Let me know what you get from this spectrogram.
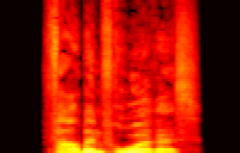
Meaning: strong/mixed nominative/accusative neuter singular comparative degree of farbenfroh
- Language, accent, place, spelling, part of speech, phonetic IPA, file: German, Germany, Berlin, farbenfroheres, adjective, [ˈfaʁbn̩ˌfʁoːəʁəs], De-farbenfroheres.ogg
